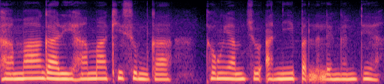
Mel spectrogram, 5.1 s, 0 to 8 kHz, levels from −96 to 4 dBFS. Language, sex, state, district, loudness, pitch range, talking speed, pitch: Wancho, female, Arunachal Pradesh, Longding, -13 LUFS, 185-200 Hz, 150 wpm, 195 Hz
